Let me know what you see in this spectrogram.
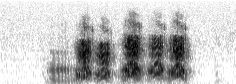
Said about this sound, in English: The dog piano.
